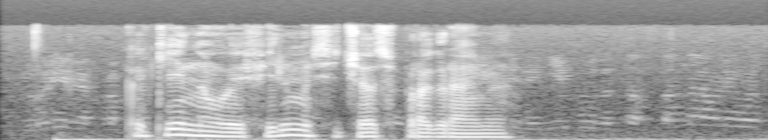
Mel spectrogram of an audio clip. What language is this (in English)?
Russian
